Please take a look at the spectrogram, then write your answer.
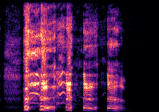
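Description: A person in a tabletop role-playing session coughs several times in quick succession, close and loud, with short gaps between harsh bursts and no talk over it.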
